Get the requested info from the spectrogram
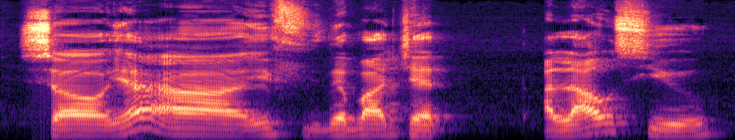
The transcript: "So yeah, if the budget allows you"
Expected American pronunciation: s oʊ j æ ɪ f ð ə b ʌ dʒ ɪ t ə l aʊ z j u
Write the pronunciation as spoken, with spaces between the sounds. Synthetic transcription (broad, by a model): s oʊ j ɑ ɪ f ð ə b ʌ dʒ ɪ t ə l aʊ s j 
